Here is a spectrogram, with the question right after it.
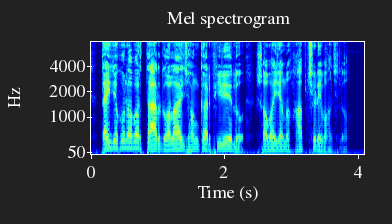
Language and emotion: Bengali, neutral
